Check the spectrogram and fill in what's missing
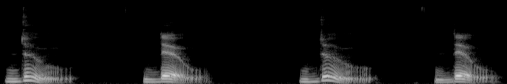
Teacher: The long oo sound is just that in British, a long oo. In American, it's almost a double sound, sort of like oo, oo, oo.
